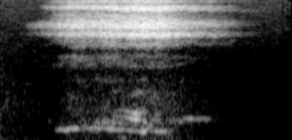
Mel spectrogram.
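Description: A long, deep inhale through the nose during a standup paddleboard vinyasa yoga session, airy and breathy, swelling then tapering off over about two seconds, close and fairly quiet.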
